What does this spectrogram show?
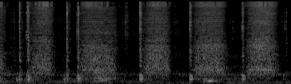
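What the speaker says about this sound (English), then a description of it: "I'm going to make sure it's nice and damp with the little spray bottle here" Several short hissing sprays of water from a nearby small spray bottle dampening a Grammostola pulchra tarantula enclosure, repeating in a steady rhythm with brief pauses between bursts.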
